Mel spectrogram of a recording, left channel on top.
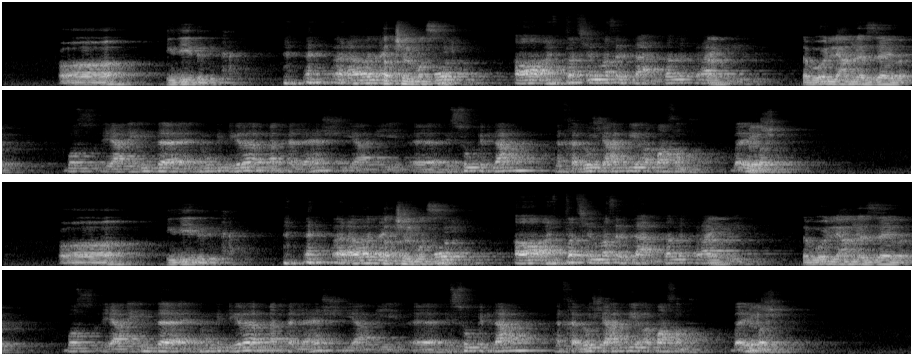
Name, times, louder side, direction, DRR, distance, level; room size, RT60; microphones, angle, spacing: voice 1, 0.6-1.3 1.6-2.2 3.8-4.5 7.0-7.2 8.0-9.1 16.6-16.8, left 2 dB, 30° left, 3 dB, 0.6 m, -21 dB
voice 2, 2.8-3.9 4.3-4.5 4.7-4.8 5.1-7.4 9.7-16.0 16.4-16.8, right 1 dB, 15° right, -1 dB, 1.8 m, -22 dB
10.0 x 3.6 x 6.7 m, 1.2 s
head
